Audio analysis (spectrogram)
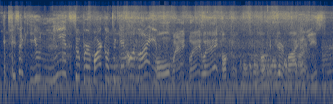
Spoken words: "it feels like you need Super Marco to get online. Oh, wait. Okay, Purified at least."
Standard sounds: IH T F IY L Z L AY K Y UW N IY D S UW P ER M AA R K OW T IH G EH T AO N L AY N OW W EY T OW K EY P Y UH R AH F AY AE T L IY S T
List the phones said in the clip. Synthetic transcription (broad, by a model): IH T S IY Z L AY K Y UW N IY D S UW P ER M AA R K OW T IH G EH T AO N L AY N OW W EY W OW K EY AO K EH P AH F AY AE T L IY S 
